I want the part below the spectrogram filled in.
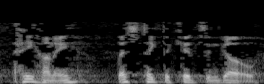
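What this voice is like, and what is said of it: Poor put-on American accent. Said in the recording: “that's a terrible attempt at an accent.”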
